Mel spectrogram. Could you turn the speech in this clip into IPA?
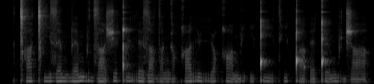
ǀʰ a ǀʰ i z ɛ m b ɛ m b ɘ d͡z a ʃ ɘ ǃ y r ɘ z a d a ŋ ɡ a qʰ ɛ r y r y qʰ a m b i ʔ i ǃ i tʰ i ǃ a ʔ ɛ ǃ ɘ m b ɘ d͡ʒ a

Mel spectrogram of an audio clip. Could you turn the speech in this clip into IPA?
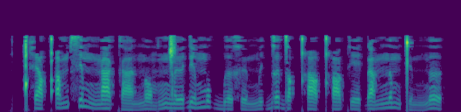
ǃʰ ɛ˨˩˦ qʼ ə˧˥ m s ɪ˥˨ m ŋ a˧ k a˩ n ɔ˨˩˦ m ŋ͡ǀ ø˧˥ ɗ ɪ˧˥ m o˥˨ ɡ͡b ə˨˩˦ x ø˩ m ɪ˨˩˦ ɡ ə˥˨ d ə˧ qʰ ɛ˨˩˦ qʰ o˧˥ k e˧ ɗ a˧˥ m n ə˥˨ m t ø˩ m ŋ ə˥˨

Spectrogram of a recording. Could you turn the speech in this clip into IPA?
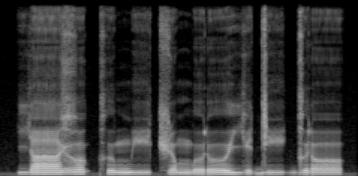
j aː˨ ɣ ɔ˦ kʰ ʊ˨ m iː˨ t͡ʃ ɔ˨ m o˨ ɾ oː˦ j ɪ˨ d iː˦ ɡ ʊ˦ ɾ ɔ˦

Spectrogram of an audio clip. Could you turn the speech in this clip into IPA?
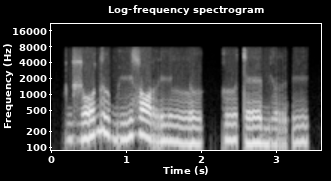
d͡ʒ o d ɯ b i z ɔ r i lː ɯ kː ɯ t e bʲ ɯ r ʔ i

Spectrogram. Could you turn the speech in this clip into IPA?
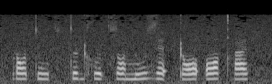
ɽ ɔ t u t͡s t ʊ ɖ x ʊ t͡s ɔ n u z ɛ ʔ ʈ ɔ ʔ ɔ qʰ ɛ

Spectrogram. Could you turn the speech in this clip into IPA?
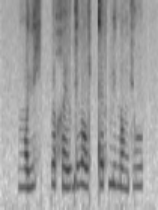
ŋ ɔ vʲ e ç pː ø χ e v ɡ e l ɔ v tː ɛ f mʲ a n ɔ ŋ ɕ u

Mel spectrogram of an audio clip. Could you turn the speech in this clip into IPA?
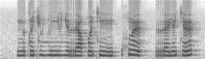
n ə t ə̃ c u ʎ u ɲ ɯ ʎ ɛ r ɛ qʷ ɛ̃ c ĩ | χʷ ɛ̃ | r ɛ j ɛ̃ c ɛ̃

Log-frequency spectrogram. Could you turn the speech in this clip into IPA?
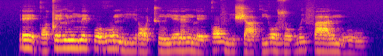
ɾ eː˦˨ ɡ ɔ˨ t e˦ l ĩ˦ m e˦ p o˧ ɣ o˦ m iː˨ ɾ ɔ˨ t͡ʃ ũ˨ j e˧ ɾ ɛ̃˧ ŋ l e˨ ɡ ɔ˦ v i˨ ʃ aː˨ k j o˧ z o˨ ɡʷ i˦ f aː˧ l m u˨

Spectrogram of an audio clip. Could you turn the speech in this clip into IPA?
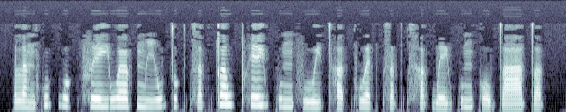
l ɐ˨˩ n kʷ ɐ˥ k̚ w ʊ˧ k̚ f e˧ j w œː˧ p̚ m iː˨˥ w t̪ ʊ˧ k̚ t͡s ɐ˨˥ k̚ t̪ ɐ˥ w pʰ e˥ j kʷ ɪ˧ ŋ f uː˨ j t̪ʰ ɐ˨˥ t̚ kʷ ɛː˧ k̚ t͡s ɐ˨˥ k̚ t͡sʰ ɐ˧ k̚ w e˨ j kʷ ɪ˥ ŋ k o˨˩ w t̪ aː˨˧ t̪ ɐ˧ k̚

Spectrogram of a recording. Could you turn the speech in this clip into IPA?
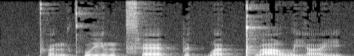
pʰ ɵ˨˩ n kʷʰ iː˥ n t͡sʰ ɛː˧ t̚ p ɪ˧ k̚ w ɐ˧ t̚ kʷʰ aː˧ w j ɐ˨˥ j

